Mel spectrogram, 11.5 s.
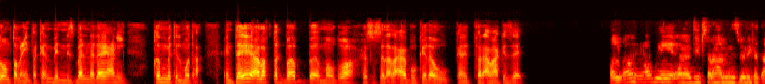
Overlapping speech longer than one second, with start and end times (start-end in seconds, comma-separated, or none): none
